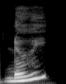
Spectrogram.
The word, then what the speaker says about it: đái: như đái thì đọc là đới khỉ đọc là khởi khỉ không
